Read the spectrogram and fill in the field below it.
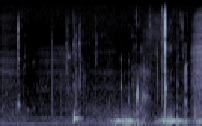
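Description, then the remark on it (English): Someone takes a quiet sip of water, with a few small wet slurps, lip smacks and clicks over a faint low hum, and no talking. “Hold on, let me get another sip of water.”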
